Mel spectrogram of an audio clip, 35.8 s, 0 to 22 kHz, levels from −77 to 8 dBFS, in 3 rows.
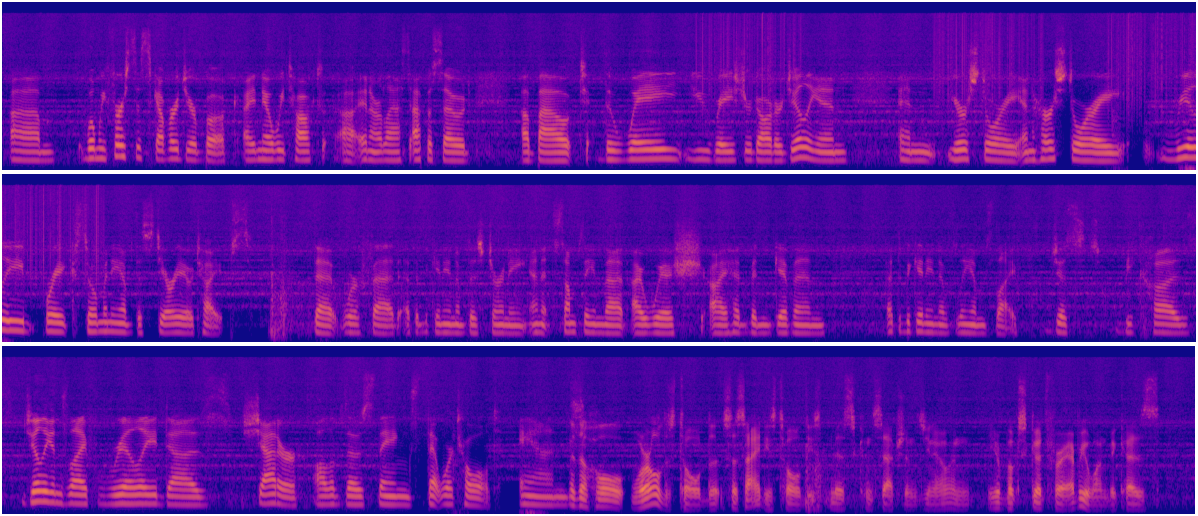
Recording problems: thin; somewhat; fading below 400 Hz
crackling; loud; from 7 to 8 s, from 9.5 to 10 s and from 11 to 13 s; 8 dB below the speech
hiss; noticeable; throughout; 10 dB below the speech

